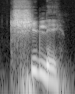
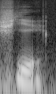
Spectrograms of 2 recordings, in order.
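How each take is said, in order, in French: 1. Le mot se prononce avec un son L. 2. Le mot se prononce sans son L. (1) "qu'il vaut mieux pas prononcer comme il s'écrit" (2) "C-H-I-2-L-E-R, ça fait chier"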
